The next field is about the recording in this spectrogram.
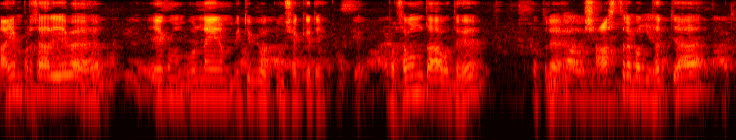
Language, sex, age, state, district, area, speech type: Sanskrit, male, 45-60, Tamil Nadu, Tiruvannamalai, urban, spontaneous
